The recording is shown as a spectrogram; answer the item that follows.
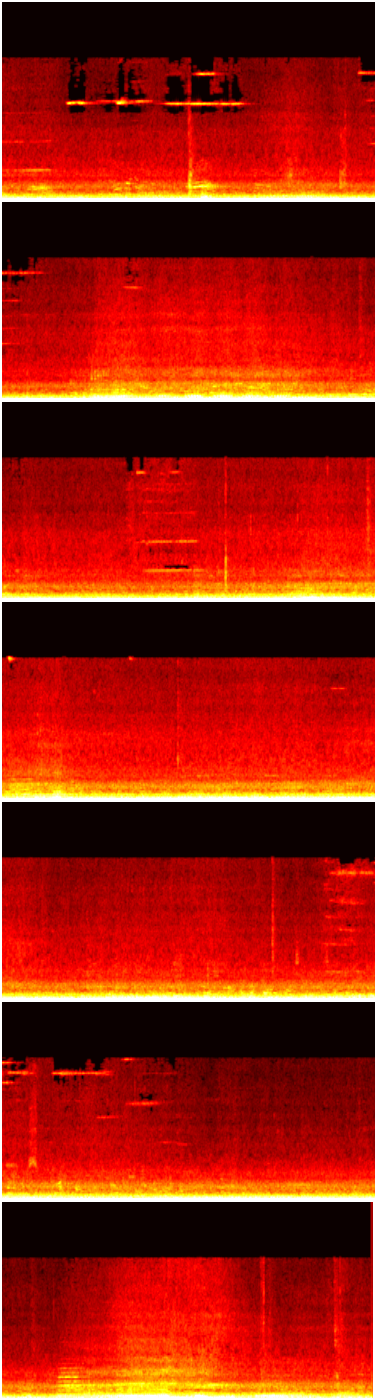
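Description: Busy city street ambience: a steady low traffic rumble with passers-by talking.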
